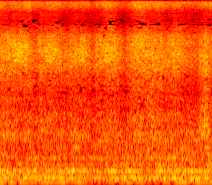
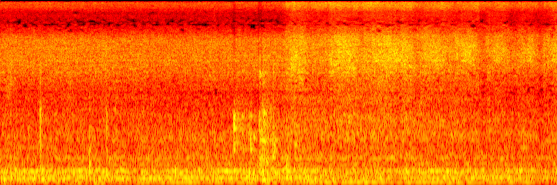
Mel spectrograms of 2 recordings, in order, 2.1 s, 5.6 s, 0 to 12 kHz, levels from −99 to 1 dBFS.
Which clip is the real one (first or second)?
first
